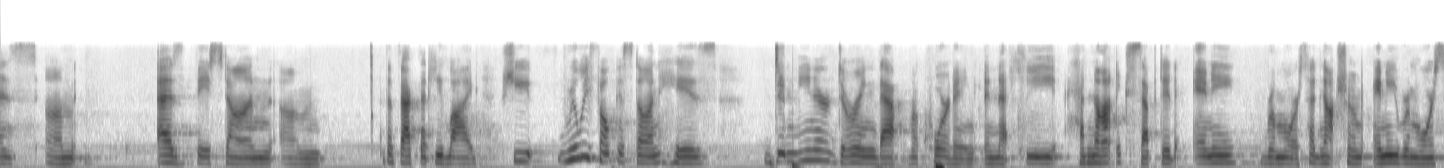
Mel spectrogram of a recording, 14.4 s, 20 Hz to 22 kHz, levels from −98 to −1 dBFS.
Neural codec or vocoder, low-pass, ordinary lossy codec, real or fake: codec, 16 kHz, 2 kbps, X-Codec, HuBERT features, trained on balanced general audio; 7.2 kHz; Opus, 64 kbps; fake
